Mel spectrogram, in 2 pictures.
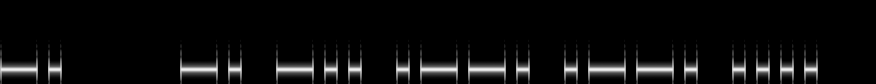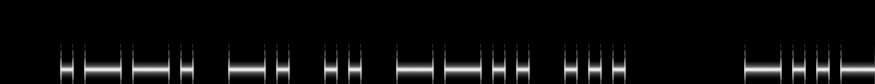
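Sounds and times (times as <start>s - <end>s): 
morse code beeps: 0.0s - 0.6s, 1.8s - 3.4s, 4.0s - 8.2s, 9.4s - 15.0s, 16.2s - 17.4s.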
